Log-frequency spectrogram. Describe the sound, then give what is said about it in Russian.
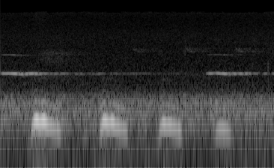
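A male owl's low, muffled hooting: four soft hoots evenly spaced about a half-second apart, fading slightly toward the end, over a faint steady background hum. “Вот, это самец. Да, вступил такой же баритон.”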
